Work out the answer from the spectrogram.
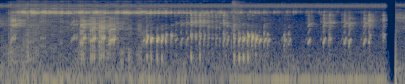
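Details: White-breasted waterhen recording used to lure birds into a trap: bursts of quick, croaking pulsed notes, partly overlaid by a bright high buzzing tone and a steady electronic whine.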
